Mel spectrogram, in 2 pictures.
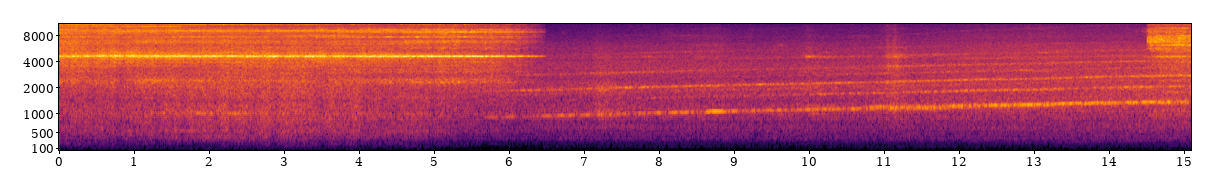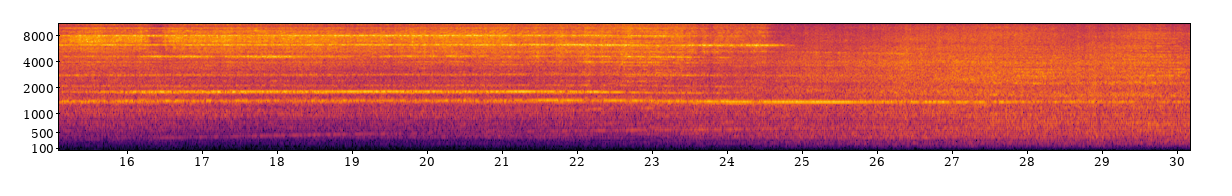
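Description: A Czech Railways passenger coach rolling past with a steady high-pitched wheel squeal. About six seconds in, this gives way to a class 854 diesel railcar pulling away, its engine note rising steadily in pitch for several seconds as it gathers speed and then holding.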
